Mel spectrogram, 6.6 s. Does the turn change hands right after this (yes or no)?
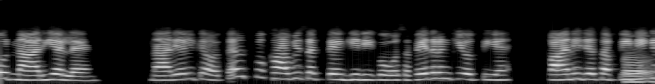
no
